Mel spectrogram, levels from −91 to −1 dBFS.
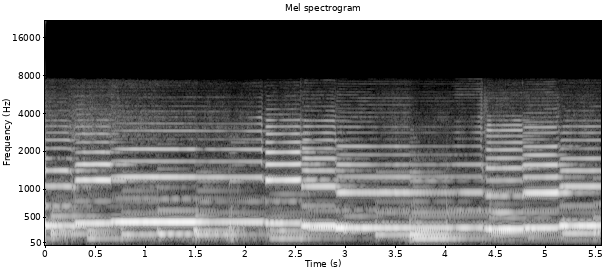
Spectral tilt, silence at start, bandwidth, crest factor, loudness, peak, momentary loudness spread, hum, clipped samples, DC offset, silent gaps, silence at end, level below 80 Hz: -4.5 dB/octave; 0 s; 6.2 kHz; 10 dB; -12 LUFS; -2 dBFS; 8 LU; none; under 0.1%; under 0.1%; none; 0 s; -60 dBFS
